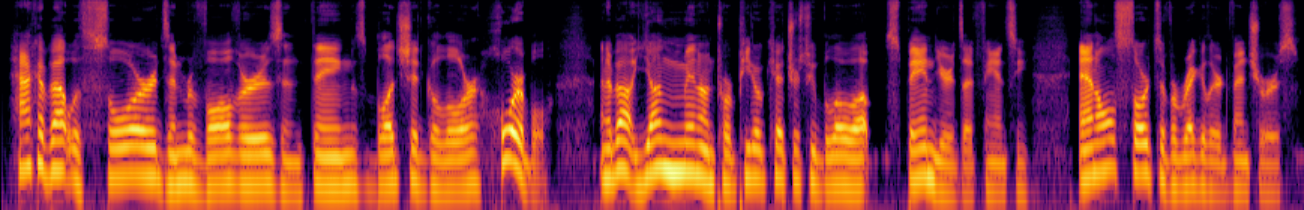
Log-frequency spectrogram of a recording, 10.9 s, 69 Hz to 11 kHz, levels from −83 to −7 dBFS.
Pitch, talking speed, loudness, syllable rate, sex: 140 Hz, 140 wpm, -20 LUFS, 5.1 syllables/s, male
